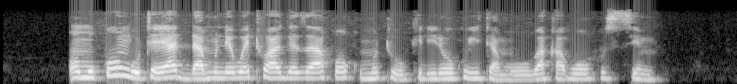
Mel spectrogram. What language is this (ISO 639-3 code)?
lug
